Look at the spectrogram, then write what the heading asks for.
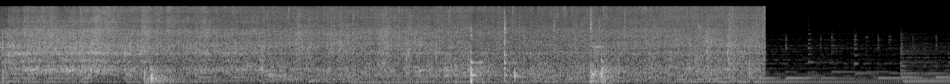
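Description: Green-chutney-marinated chicken breast sizzling as it pan-fries in oil in a nonstick frying pan, with a few clicks. The sizzle cuts off suddenly near the end, leaving quiet background music.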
